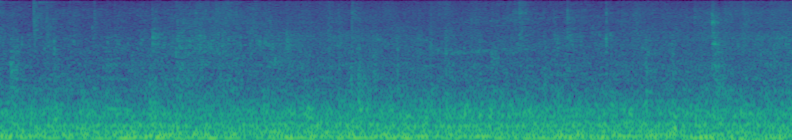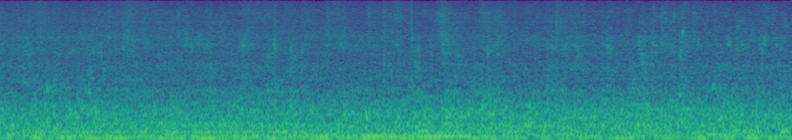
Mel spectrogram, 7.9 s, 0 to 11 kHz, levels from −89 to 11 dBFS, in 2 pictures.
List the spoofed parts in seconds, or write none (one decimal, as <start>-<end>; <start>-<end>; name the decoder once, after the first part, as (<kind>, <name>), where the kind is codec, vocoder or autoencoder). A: 1.4-2.4 (autoencoder, DAC-VAE); 3.1-6.9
